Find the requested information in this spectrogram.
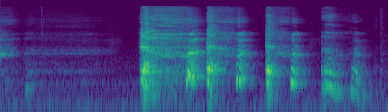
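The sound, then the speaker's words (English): A loud fit of coughing: about six harsh coughs in quick succession after a quiet start, each a sharp burst with a short gap between, no talking. “I have to cough again.”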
